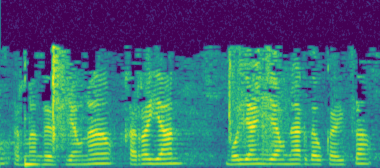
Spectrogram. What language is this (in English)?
Basque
